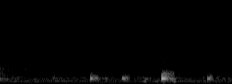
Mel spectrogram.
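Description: Marker pen writing on a whiteboard: a few short, faint strokes, starting about a second in.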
